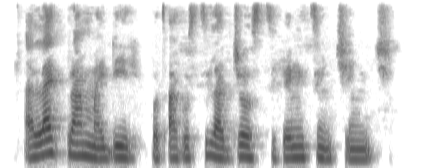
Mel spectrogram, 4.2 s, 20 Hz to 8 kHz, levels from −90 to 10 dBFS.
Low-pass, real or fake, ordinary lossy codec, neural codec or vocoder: 7.2 kHz; real; none; none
